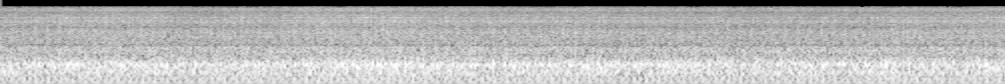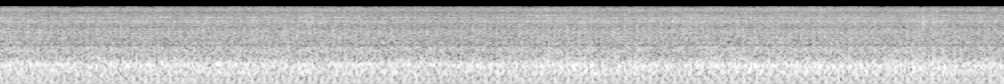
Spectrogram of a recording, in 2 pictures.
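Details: Craftsman six-horsepower front-drive self-propelled push mower after new pull rope, spark plug, air filter, belt refit and lubed self-propel cable: steady, even single-cylinder drone with no surging, misfires or rattles; runs well, self-propel works as designed.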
